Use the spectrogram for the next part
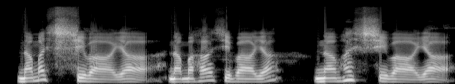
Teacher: അതിനെ നമ്മൾ ഉച്ചരിക്കാൻ നമശിവായ എന്ന് ഉച്ചരിക്കില്ല, നമശിവായ. ആ വിസർഗവും അടുത്ത അക്ഷരവും കൂടെ കൂട്ടി യോജിപ്പിക്കുമ്പോൾ അവിടെ ഒരു ഉച്ചാരണ വ്യത്യാസം വരും. ആ ശ ഇരട്ടിച്ച് ഷാവും. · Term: വിസർഗസന്ധി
